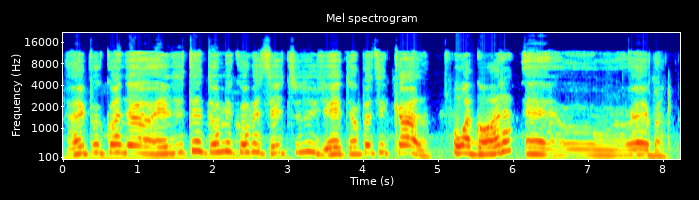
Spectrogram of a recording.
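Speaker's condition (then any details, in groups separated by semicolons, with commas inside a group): Amyotrophic lateral sclerosis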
